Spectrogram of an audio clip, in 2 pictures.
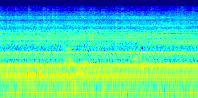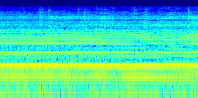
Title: stabilizer humming sound problem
